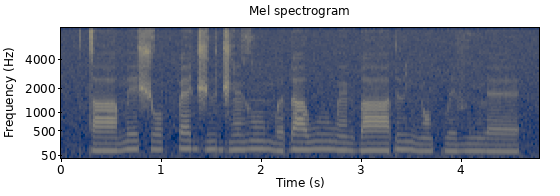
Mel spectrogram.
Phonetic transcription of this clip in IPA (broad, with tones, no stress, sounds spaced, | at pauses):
t aː˨ m e˦ ʃ o˧ k͡p ɛ˦ d͡ʒ ɨ˧ d͡ʒ ɛ̃˧ ɣ ũ˦ m ə˨ ɗ a˦ w u˦ w ɛ̃˧ ɡ͡b aː˧ ɗ ɨ˦ ɲ ɔ̃˨ kʷ e˨ v ĩ˨ l ɛ˨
